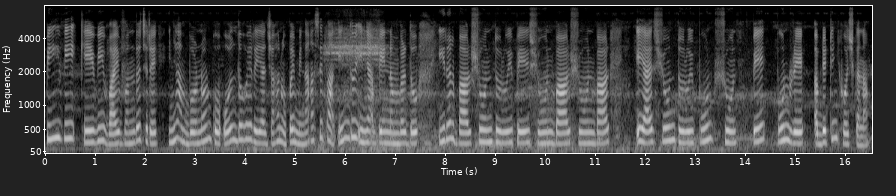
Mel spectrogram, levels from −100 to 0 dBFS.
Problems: none marked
